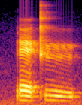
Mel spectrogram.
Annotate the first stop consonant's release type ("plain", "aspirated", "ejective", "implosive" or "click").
aspirated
